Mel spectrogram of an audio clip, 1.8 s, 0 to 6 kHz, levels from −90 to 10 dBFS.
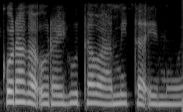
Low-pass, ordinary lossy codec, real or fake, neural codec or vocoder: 5.4 kHz; Opus, 16 kbps; real; none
